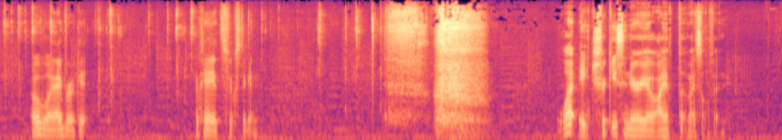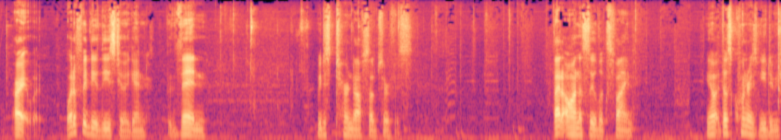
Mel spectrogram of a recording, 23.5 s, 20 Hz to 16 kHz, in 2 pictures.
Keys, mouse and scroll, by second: 0.1 ctrl+z, 0.3 ctrl+z, 0.5 ctrl+z, 0.8 ctrl+z, 1.7 1, 2.7 2, 2.9 1, 4.5-5.2 middle drag, 15.1-15.5 middle drag, 15.5 Tab, 16.3 Tab, 17.7 Tab.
